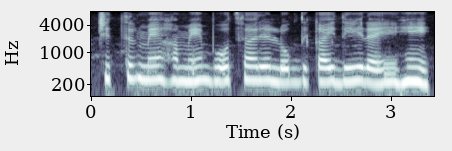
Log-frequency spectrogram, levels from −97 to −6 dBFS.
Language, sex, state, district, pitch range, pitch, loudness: Hindi, female, Madhya Pradesh, Bhopal, 230-255 Hz, 240 Hz, -12 LUFS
